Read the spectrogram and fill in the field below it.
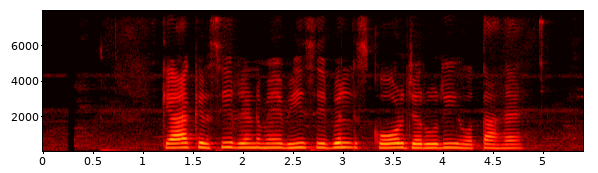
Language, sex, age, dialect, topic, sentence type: Hindi, female, 41-45, Hindustani Malvi Khadi Boli, banking, question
